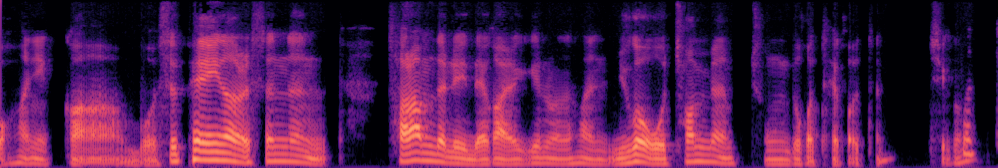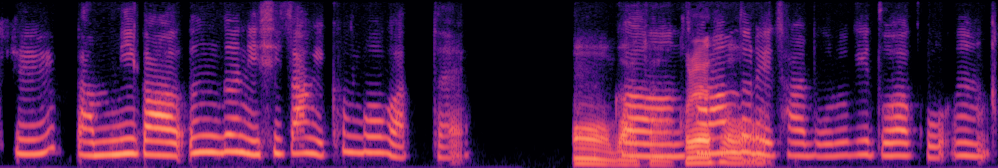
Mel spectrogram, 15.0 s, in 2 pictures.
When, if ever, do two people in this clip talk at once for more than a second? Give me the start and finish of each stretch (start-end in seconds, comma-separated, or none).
11.9-13.3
